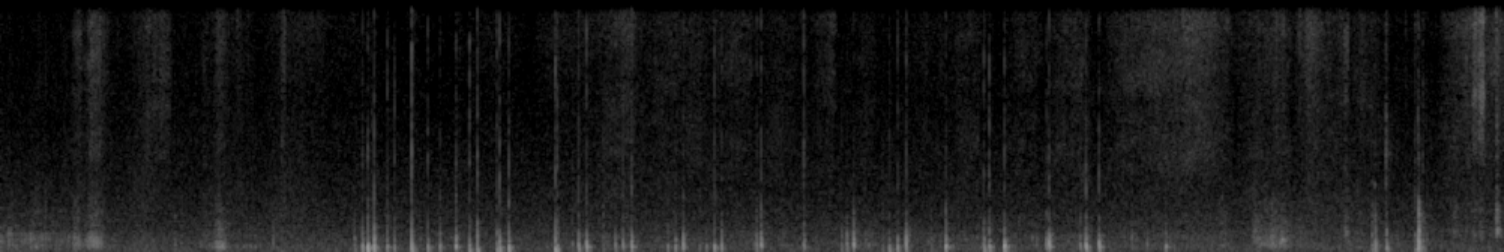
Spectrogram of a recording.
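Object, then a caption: Cardboard box with lid. Fingertips tap the top of a medium, hollow white cardboard box, likely a shoe box with a lid, then the box is lifted and tapped by hand. The result is a quiet, irregular series of short, dry, hollow knocks with a low body and almost no ring, separated by soft rustling.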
